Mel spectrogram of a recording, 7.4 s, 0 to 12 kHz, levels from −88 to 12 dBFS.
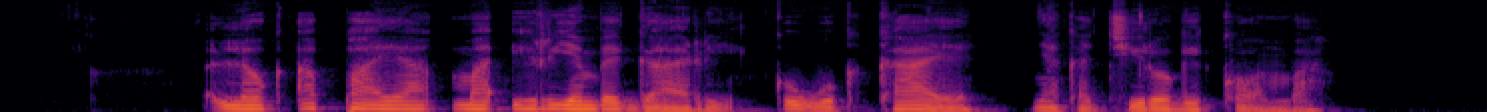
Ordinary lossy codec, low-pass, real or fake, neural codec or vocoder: none; none; real; none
